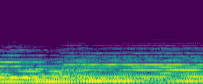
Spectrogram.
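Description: Organ music: sustained chords, moving to a new chord about a second in.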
